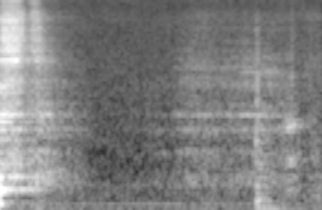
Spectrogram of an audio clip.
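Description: The last word of a man's speech trailing off, then near silence with a faint, short sound near the end.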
